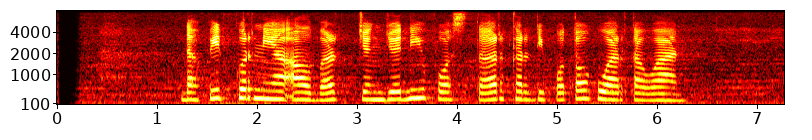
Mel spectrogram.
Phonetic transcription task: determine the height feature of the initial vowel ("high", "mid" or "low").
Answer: low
